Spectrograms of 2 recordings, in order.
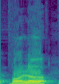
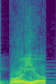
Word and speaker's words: pollo: in El Macho's restaurant, they kept calling the chicken a polo, which is Spanish for chicken, but like, that's just not how it's pronounced. It's supposed to be pollo.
